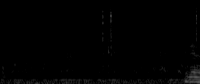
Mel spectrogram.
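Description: Near silence broken about a second in by two quick clicks from a computer input device.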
